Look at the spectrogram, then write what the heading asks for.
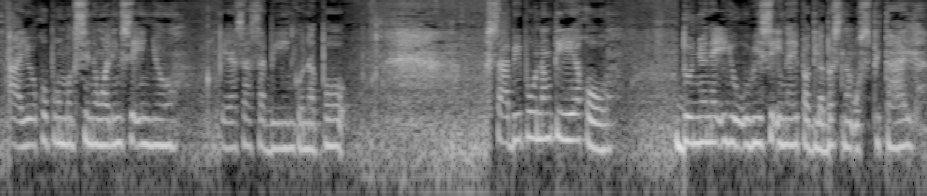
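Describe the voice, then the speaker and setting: A woman's voice: a little high, fairly even intonation, moderate pace, pauses often, natural voice. A woman playing an earnest young housemaid. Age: young adult. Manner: polite, earnest, emotional. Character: young woman, hurt but hopeful housemaid. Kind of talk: radio drama acting. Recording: noisy radio drama recording.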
